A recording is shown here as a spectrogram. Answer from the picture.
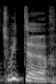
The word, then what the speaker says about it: Twitter: Hop, hop, hop, hop, ça se prononce Twitter, Madame Vanhoenacker.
